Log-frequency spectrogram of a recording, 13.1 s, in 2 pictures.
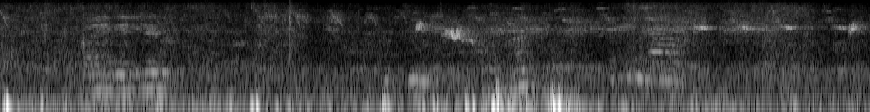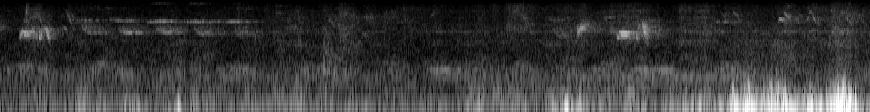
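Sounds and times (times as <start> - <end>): small birds chirping and whistling: 1.3 - 13.0
low microphone rumbles: 10.6 - 13.0.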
